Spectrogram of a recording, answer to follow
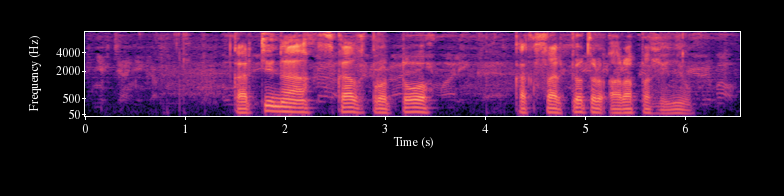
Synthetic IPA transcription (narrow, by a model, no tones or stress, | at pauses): kartinaskazpɾoto | kaksaɾpʲot̪ɾaɾapaɮəniw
